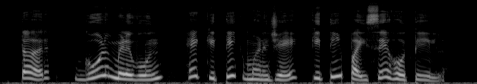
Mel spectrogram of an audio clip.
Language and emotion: Marathi, neutral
